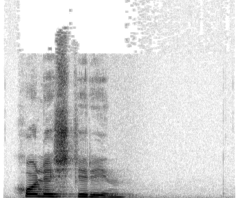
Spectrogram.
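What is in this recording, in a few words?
"холестерин", Komi, female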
